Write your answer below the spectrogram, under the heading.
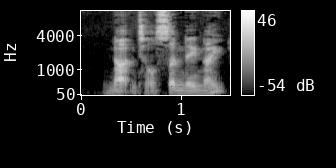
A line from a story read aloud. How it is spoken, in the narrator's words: Jack answered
